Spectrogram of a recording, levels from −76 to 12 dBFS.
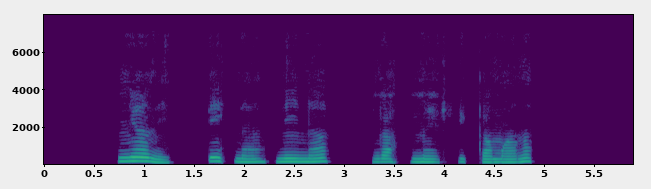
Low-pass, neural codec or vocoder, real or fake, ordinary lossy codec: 7.2 kHz; vocoder, 22.05 kHz, 80 mel bands, WaveNeXt; fake; MP3, 32 kbps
